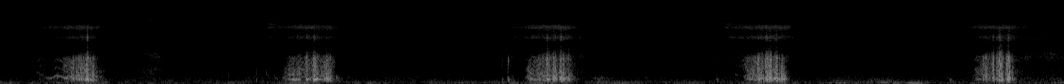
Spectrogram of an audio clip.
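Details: Kaka, a sleeping Chihuahua, snores beside Coco the poodle, recorded 24 October 2020: five rasping, breathy snores, each under a second long, coming at a steady pace of about one every two and a half seconds, with quiet gaps between.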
